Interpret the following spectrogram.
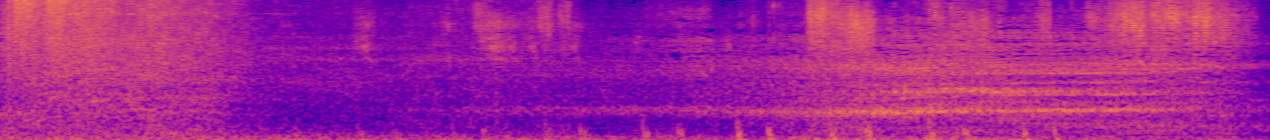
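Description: Title-card sound effect: a sudden whoosh, then a low rumbling throb with uneven pulses and a droning tone that swells about two-thirds of the way through before fading out.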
